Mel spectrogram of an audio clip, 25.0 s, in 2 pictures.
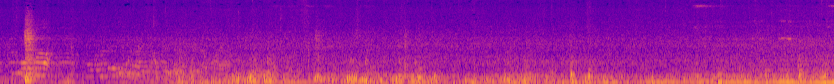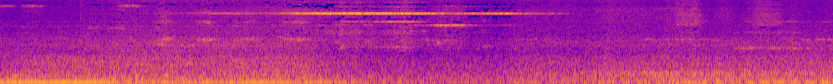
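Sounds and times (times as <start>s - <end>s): diesel train engine hum: 9.1s - 18.3s
high wheel squeal: 13.9s - 21.0s, 22.1s - 25.0s.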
